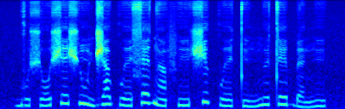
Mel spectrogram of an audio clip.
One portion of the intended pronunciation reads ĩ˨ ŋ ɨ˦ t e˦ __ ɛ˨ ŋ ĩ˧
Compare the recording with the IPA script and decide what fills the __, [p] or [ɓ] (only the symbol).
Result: ɓ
